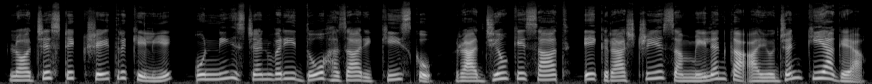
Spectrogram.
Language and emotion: Hindi, neutral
